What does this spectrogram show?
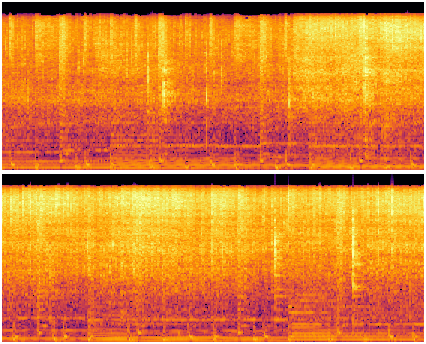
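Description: Chopped onion, spring onion and ginger-garlic paste sizzling in hot oil in a frying pan, stirred with a wooden spoon that scrapes and clicks against the pan. The sizzle gets fuller about four seconds in.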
